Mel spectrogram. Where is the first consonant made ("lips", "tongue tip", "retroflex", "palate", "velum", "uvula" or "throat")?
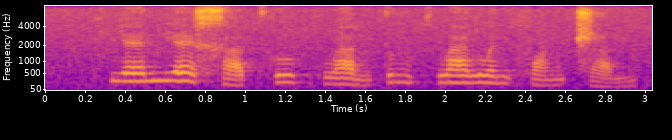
lips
